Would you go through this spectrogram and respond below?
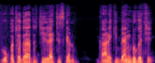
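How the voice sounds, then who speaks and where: A man voicing a gruff, teasing, grumbling village fellow in a comedy cartoon. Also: medium pitch, racing, no room sound, natural voice. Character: gruff, mocking village petrol pump guy and club mate.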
